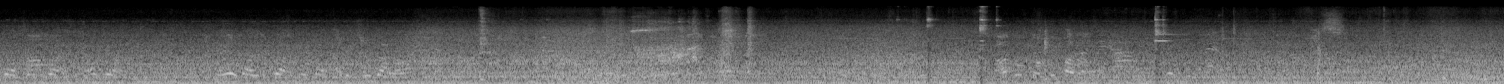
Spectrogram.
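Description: Traffic passes by on a city street.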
